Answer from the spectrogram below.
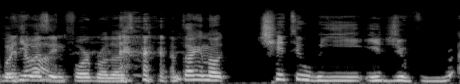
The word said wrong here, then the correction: Chiwetel: How is that pronounced? Ejiofor. – Chiwetel, yeah.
